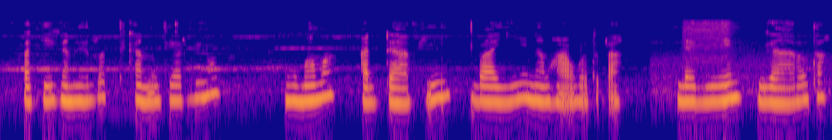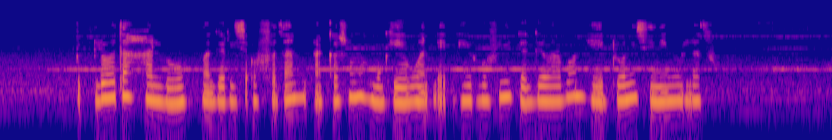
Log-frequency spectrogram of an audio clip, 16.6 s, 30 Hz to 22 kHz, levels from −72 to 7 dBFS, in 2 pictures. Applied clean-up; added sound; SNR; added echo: none; Screech; 18 dB; none.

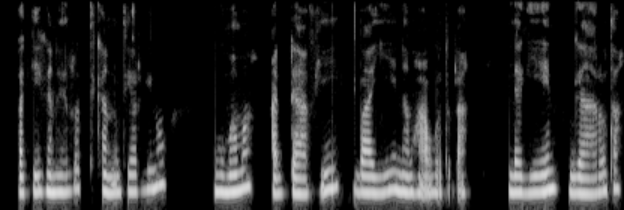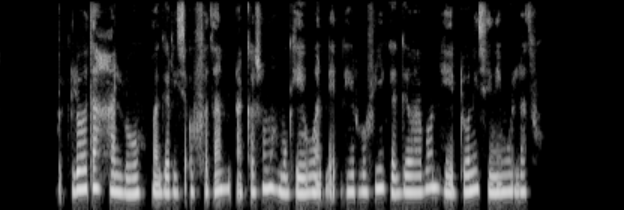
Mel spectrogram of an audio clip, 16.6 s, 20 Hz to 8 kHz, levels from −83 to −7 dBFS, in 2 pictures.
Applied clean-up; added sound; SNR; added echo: none; none; none; none.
